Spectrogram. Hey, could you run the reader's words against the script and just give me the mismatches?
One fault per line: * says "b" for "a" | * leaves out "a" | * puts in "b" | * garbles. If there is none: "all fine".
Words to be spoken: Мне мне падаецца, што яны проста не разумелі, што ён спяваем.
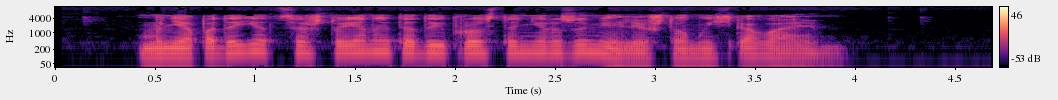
* leaves out "мне"
* puts in "тады"
* says "мы" for "ён"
